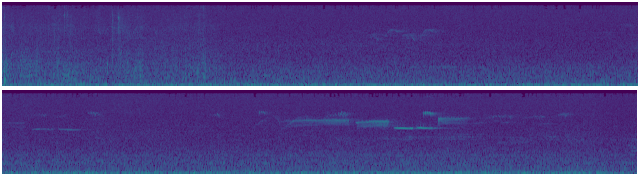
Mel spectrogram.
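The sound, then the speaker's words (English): Cedar waxwings give faint, thin, high-pitched calls overhead, a few short lisping notes in the latter half, over a steady outdoor hiss with some rustling near the start. “Some cedar waxwings just went overhead.”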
